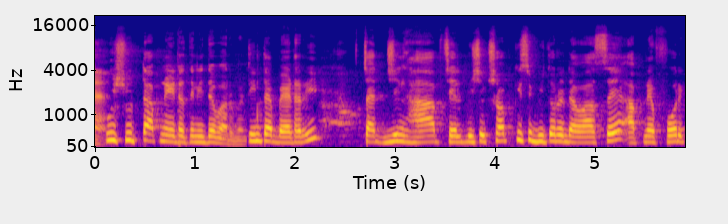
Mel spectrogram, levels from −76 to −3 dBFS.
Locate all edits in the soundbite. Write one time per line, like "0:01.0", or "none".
0:01.5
